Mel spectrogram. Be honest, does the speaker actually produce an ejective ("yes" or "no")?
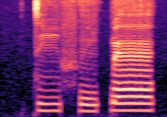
no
